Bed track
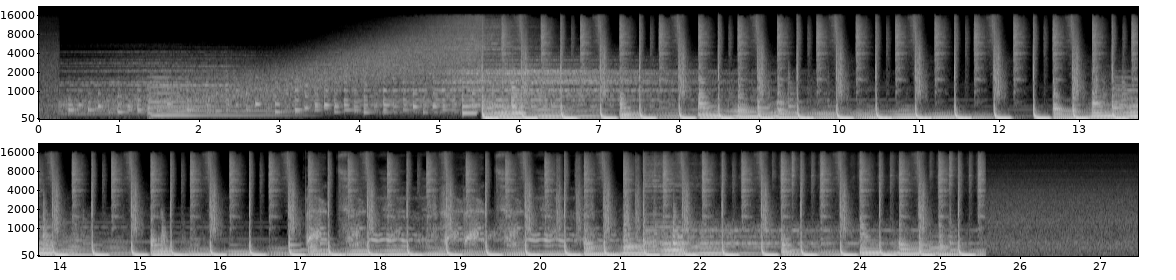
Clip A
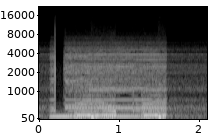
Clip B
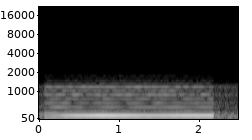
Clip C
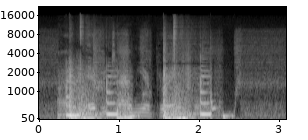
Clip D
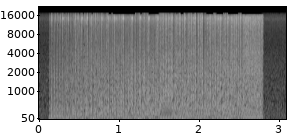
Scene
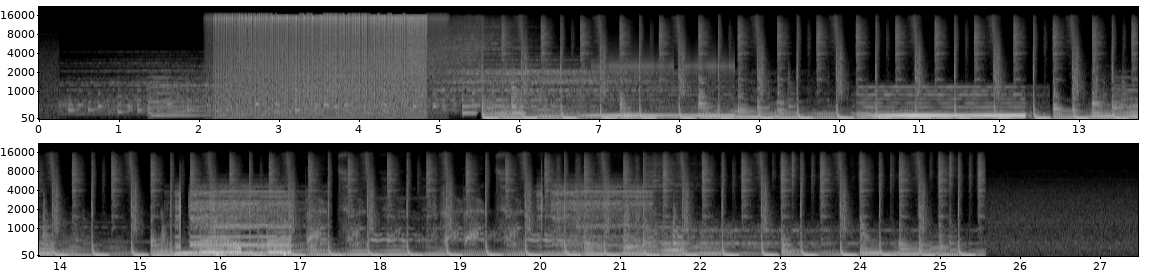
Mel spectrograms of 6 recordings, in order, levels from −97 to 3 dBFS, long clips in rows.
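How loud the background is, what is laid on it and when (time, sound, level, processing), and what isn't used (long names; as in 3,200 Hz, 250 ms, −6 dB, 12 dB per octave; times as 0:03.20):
bed track −13.5 dB
0:02.05: mix in D −13 dB, fades 0.05 s + compressor on every frequency bin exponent 0.6
0:06.52: mix in B −13.5 dB + loose part that buzzes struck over −23 dBFS, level −27 dBFS
0:10.15: mix in B −3.5 dB
0:15.30: mix in A −3 dB
0:19.82: mix in A −12 dB + spectral tilt +4.5 dB per octave
not used: C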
